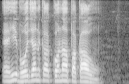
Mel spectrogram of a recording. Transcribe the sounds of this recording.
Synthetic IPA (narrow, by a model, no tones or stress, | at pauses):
eɦibʱoːd͡ʒənkaːkoːnaːpəkaːũː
